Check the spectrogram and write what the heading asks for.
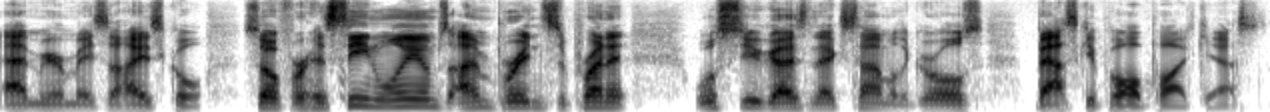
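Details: Adult male speaker; normal speech.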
